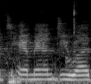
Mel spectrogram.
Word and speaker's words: tamandua: Not only is she known as a lesser anteater, but the other name for her is a tamandua or a tamandua, depending on your pronunciation.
